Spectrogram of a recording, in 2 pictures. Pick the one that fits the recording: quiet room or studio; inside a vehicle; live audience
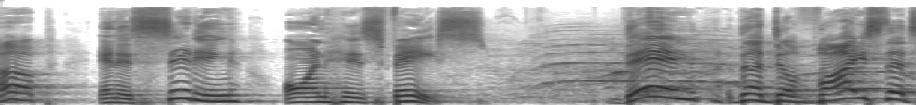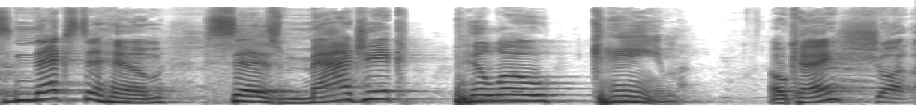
live audience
